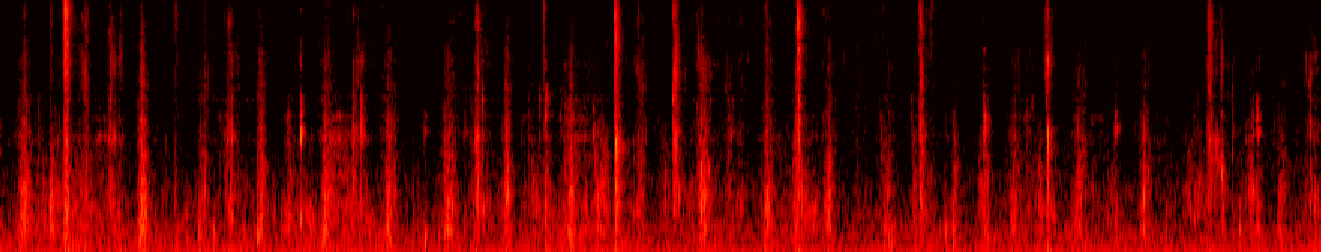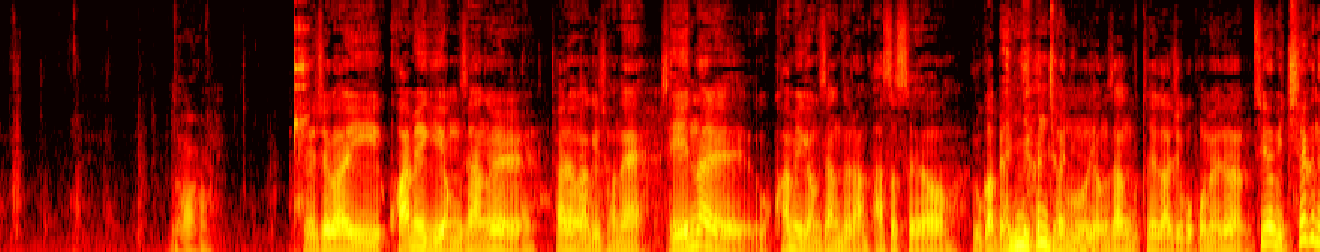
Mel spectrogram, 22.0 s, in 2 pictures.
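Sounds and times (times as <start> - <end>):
person chewing food: 0.0 - 13.5.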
